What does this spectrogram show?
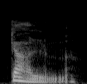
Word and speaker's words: calme: Calme. So don't insist on the final E.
